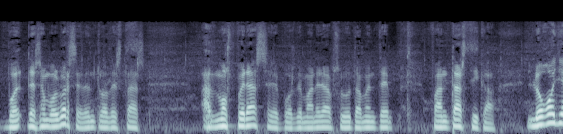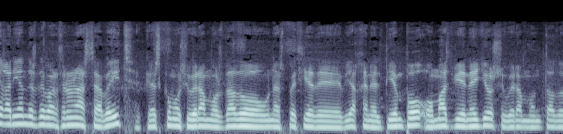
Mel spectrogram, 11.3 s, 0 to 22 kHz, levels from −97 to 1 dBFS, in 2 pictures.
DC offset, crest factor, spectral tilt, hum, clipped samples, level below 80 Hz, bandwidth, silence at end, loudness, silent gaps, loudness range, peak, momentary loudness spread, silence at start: under 0.1%; 18 dB; -7 dB/octave; none; under 0.1%; -50 dBFS; 12.5 kHz; 0 s; -18 LUFS; none; 4 LU; 0 dBFS; 9 LU; 0.05 s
